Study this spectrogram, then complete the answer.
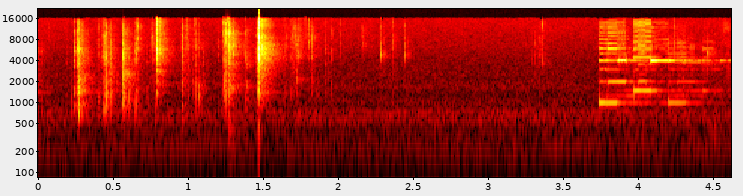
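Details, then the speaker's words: Fujifilm FinePix XP10 waterproof compact camera, untested auction unit, battery swapped in: clicks from loading the battery, then a short bright rising chime as it powers on to the menu screen; normal power-up, camera works. "it's a good noise to hear so the camera did power on see the menu screen there"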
